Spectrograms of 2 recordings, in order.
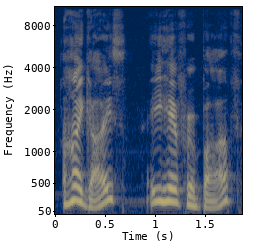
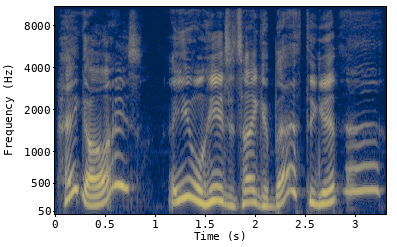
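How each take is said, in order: First: Australian receptionist. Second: Higher, louder, bright Australian receptionist greeting. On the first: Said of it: "Is she Australian?". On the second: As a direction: ham up the Australian accent as a cheery receptionist. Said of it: "Yeah, she's Australian". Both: Acted.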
